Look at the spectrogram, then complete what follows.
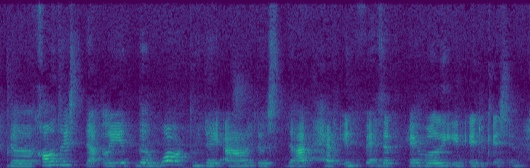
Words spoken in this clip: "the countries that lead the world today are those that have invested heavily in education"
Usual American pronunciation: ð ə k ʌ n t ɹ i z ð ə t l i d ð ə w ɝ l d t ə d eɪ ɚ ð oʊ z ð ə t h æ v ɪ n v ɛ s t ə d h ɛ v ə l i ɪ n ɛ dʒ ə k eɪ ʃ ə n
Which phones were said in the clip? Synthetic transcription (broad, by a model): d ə k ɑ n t i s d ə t l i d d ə w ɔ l t ə d eɪ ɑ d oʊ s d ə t h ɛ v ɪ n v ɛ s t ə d h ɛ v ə l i ɪ n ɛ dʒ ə k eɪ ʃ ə n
